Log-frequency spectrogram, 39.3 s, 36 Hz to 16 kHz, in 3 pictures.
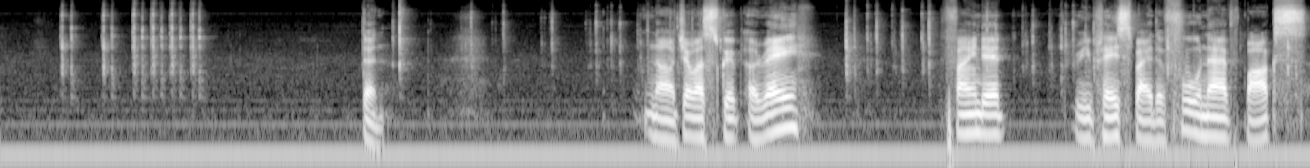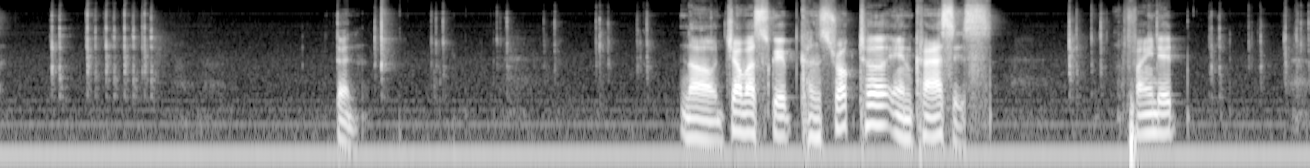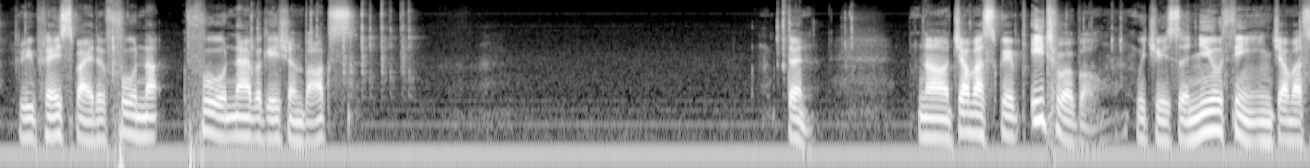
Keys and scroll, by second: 0.0 Return, 0.7 Return, 0.9-1.6 typing, 4.1 super+w, 4.7 w, 5.8-9.3 typing, 9.1 Home, 10.1 Return, 10.3 Home, 10.5 Home, 11.9-12.6 typing, 12.9 Return, 13.7 F10, 13.7 Return, 13.7 Delete, 16.5-17.5 typing, 18.6-25.1 typing, 25.4 Return, 25.6 Home, 27.6 Return, 28.8 Return, 29.4 Return, 32.4-34.7 typing, 38.1-38.8 typing.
